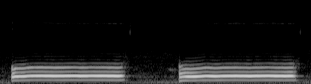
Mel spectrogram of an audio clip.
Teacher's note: I circled my lips, okay, and as a result the back part of my tongue elevated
